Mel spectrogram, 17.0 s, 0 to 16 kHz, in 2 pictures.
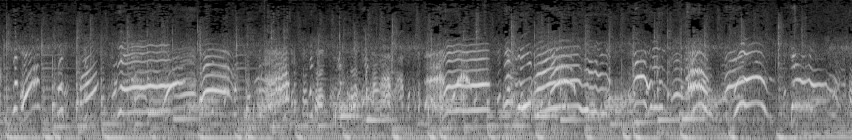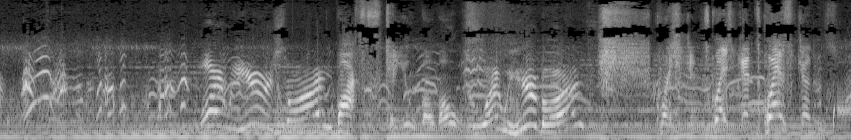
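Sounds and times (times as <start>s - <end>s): bouncy music score: 0.0s - 17.0s
cartoon hens clucking: 0.0s - 17.0s.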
